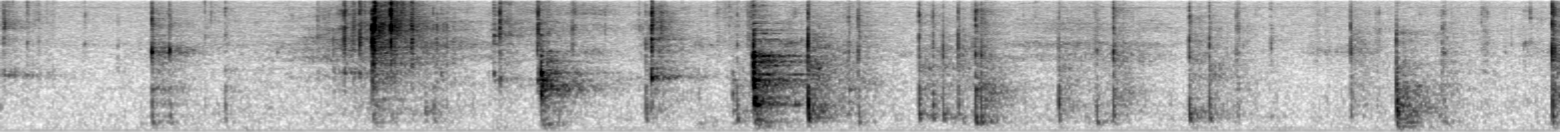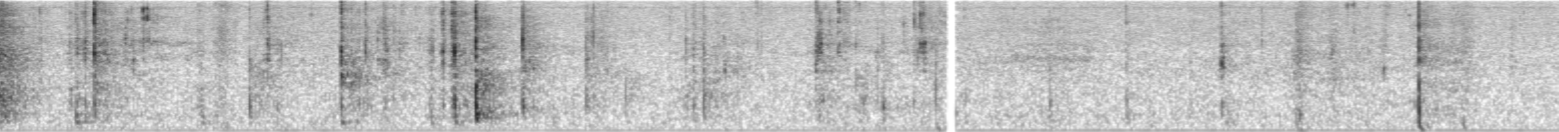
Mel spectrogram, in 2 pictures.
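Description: Candy apples being bitten and chewed: the hard sugar shell cracks in a run of sharp crunches that thin out after about ten seconds.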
